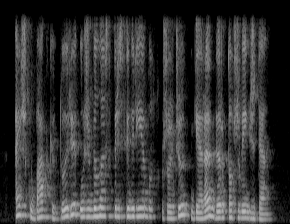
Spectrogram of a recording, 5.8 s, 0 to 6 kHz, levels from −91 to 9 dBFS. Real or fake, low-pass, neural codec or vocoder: fake; 5.4 kHz; vocoder, 22.05 kHz, 80 mel bands, HiFi-GAN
